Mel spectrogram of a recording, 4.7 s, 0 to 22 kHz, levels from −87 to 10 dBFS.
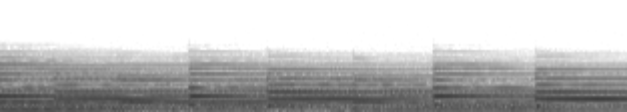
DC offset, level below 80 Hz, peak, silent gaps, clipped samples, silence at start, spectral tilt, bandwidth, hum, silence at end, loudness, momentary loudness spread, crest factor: under 0.1%; -42 dBFS; -4 dBFS; none; under 0.1%; 0 s; -11.5 dB/octave; 3.5 kHz; none; 0 s; -19 LUFS; 4 LU; 14 dB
